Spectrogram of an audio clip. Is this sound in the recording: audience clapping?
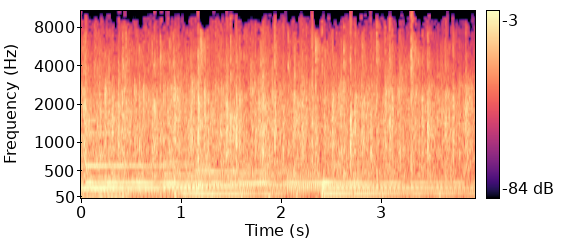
yes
